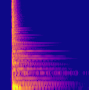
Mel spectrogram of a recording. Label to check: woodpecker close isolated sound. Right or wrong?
Wrong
